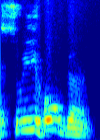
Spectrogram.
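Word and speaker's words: 水泡眼: Em japonês a gente pronuncia Sui Hougan, olho de bolha.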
